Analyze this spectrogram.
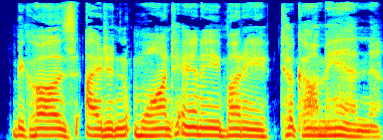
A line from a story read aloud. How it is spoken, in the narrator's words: growled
